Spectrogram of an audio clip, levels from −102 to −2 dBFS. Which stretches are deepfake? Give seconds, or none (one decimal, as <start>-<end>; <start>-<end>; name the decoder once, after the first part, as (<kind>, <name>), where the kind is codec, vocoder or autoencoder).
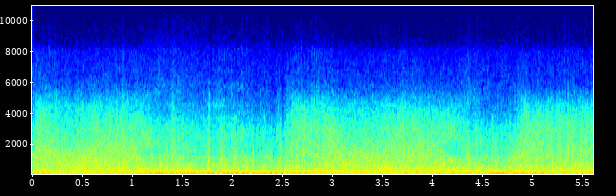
1.0-1.9 (autoencoder, DAC-VAE); 3.9-4.5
